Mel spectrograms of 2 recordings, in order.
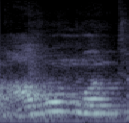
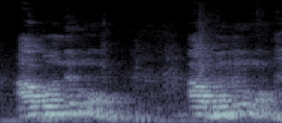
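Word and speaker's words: Abonnement: 이거 어떻게 발음? 아본먼트 맞아? 저 독일어는 못하기 때문에 아니더라고. 이 발음이 아보느모 이러더라고요. 여러분 따라해 보시겠습니다. 아보느모. 이렇게 복잡하게 하실 필요는 없고 아보만 생각하시면 돼. 이게 이제 독일어 본토식 발음이더라고요. 아보느모.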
